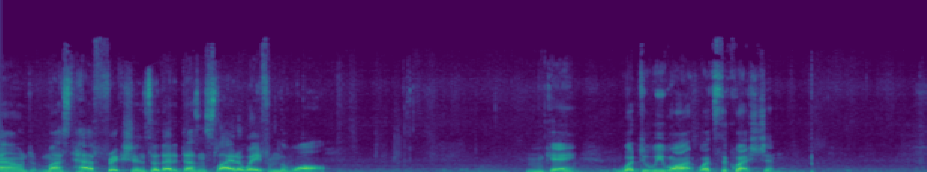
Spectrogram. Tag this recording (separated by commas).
Speech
